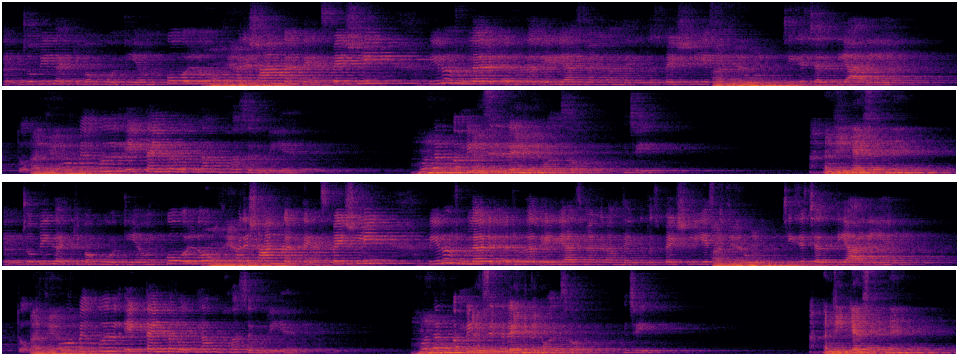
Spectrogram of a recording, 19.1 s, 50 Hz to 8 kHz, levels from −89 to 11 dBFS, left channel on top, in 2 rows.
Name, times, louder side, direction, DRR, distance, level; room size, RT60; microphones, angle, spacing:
voice 1, 0.0-7.1 7.4-8.9 9.7-12.5 13.7-15.4 15.8-16.1, right 2 dB, 25° right, -1 dB, 0.8 m, -34 dB
voice 2, 2.0-2.6 7.1-7.6 9.8-10.3 13.6-15.0 17.6-18.6, equal, 75° right, -2 dB, 2.0 m, -28 dB
10.5 x 6.8 x 7.3 m, 2.2 s
head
